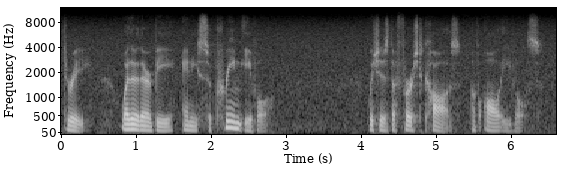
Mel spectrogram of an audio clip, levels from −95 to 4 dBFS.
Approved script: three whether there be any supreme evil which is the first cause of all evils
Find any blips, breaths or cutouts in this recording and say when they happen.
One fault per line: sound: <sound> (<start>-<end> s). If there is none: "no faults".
no faults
